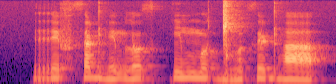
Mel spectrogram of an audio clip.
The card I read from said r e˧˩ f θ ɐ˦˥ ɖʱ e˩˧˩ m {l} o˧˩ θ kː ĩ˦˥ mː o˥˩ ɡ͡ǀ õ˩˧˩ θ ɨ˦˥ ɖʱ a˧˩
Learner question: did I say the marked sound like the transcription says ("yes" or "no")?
yes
